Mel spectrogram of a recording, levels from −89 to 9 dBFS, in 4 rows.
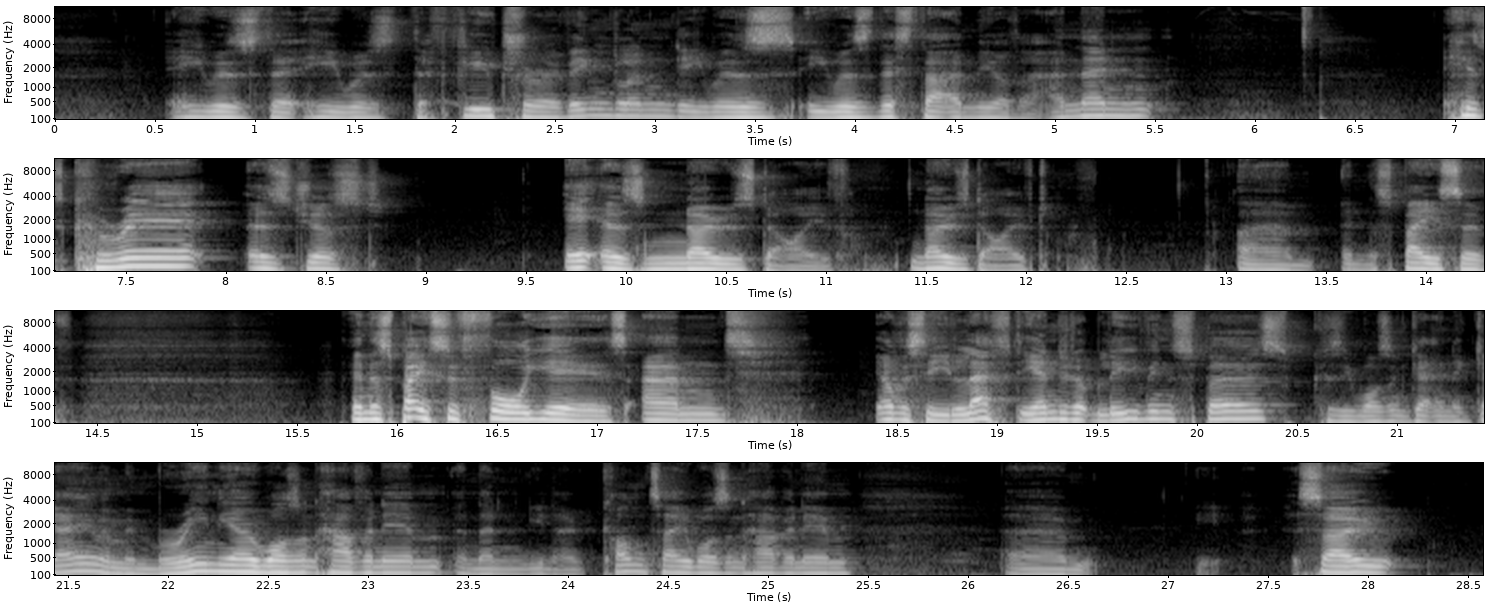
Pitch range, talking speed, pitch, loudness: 110-150 Hz, 150 wpm, 125 Hz, -17 LUFS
